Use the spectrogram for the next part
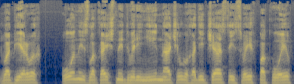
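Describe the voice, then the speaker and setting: Man playing a pompous, aggrieved provincial landowner, mellow voice. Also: mid-range voice, natural voice. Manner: pompous, florid officialese, solemnly indignant. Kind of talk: theatrical audio-play monologue.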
